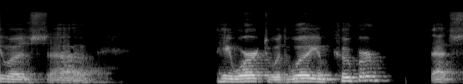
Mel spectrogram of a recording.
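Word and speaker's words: Cowper: he worked with William Cooper that's c-o-w-p-e-r is usually pronounced Cooper uh Cooper lived in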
